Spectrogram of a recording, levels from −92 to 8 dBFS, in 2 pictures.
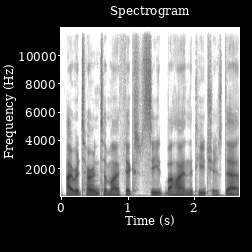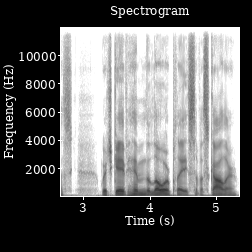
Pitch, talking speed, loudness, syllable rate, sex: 85 Hz, 215 wpm, -21 LUFS, 5.7 syllables/s, male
